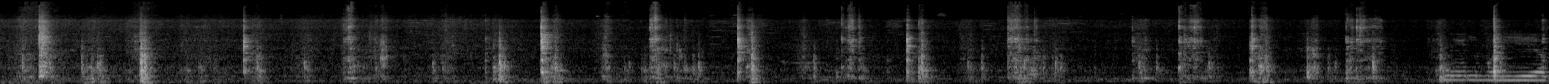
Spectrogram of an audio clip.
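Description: A spoon stirs a bean and tomato curry with salt in a pan, producing a long run of regular scraping clinks against the metal, roughly one or two per second, over a soft sizzle.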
